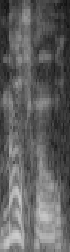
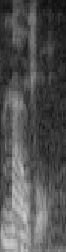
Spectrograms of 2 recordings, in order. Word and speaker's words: Mousehole: guess that the Cornish small fishing Village of mousehole is actually pronounced mausole and that the Norfolk accent converts their town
